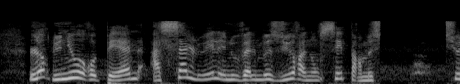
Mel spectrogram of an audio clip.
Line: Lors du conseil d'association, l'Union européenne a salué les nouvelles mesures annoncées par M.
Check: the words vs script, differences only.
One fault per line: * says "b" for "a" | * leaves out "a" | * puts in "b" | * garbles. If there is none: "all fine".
* leaves out "du conseil d'association"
